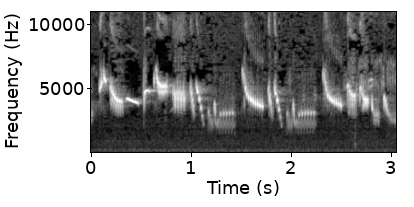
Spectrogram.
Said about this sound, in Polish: Właśnie słyszymy skowronka. To jest drugi znak wiosny. W tej chwili też możemy skowronki usłyszeć e, praktycznie wszędzie.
